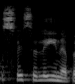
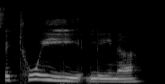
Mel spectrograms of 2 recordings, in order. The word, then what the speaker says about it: Svitolina: But apparently it's not Svitolina, but it's Svitoylina. So a Ukrainian mm. twist to that name, Svitoylina.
